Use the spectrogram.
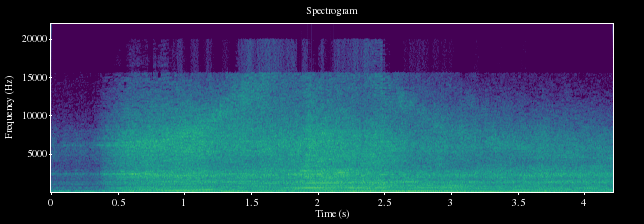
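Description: Drag racing cars, including the Sachs and Sons Camaro, in a no-box 660 shootout: a loud, sustained engine roar builds after a brief quieter start and holds steady, with shifting harmonic tones, no talk.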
